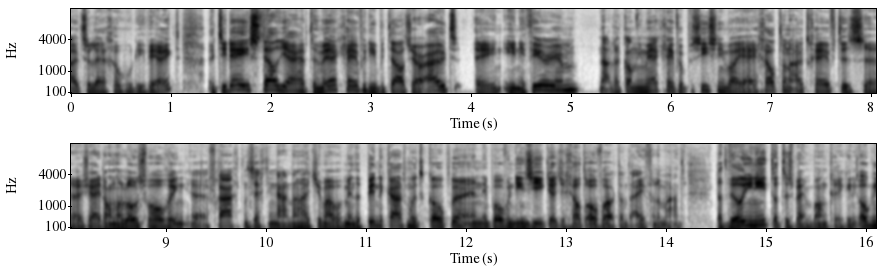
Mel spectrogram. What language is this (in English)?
Dutch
